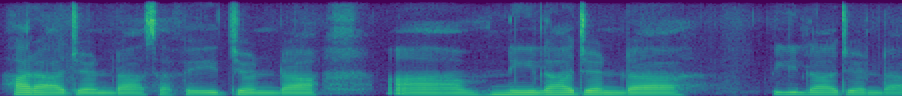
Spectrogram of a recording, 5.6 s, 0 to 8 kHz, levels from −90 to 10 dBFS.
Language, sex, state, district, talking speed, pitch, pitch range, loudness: Hindi, female, Chandigarh, Chandigarh, 95 wpm, 150 Hz, 145-160 Hz, -19 LUFS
